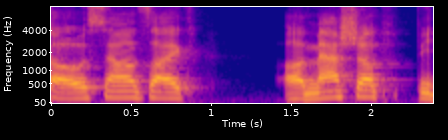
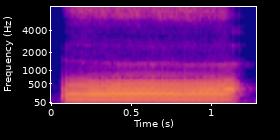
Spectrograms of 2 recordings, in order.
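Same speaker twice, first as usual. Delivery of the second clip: long, soft, level "zzz"; bee-like buzz; 2 semitones lower, 5 dB quieter than usual. Shown as a demonstration. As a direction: buzz tongue against teeth like a fly. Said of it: "a bee flying around or like a fly".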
